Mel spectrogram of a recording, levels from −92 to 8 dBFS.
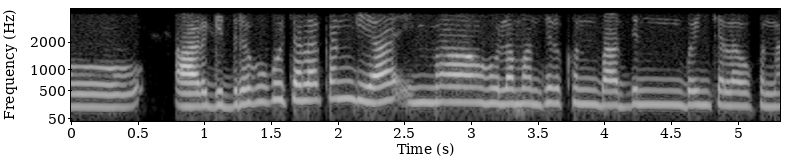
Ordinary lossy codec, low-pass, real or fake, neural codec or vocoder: none; 3.6 kHz; real; none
